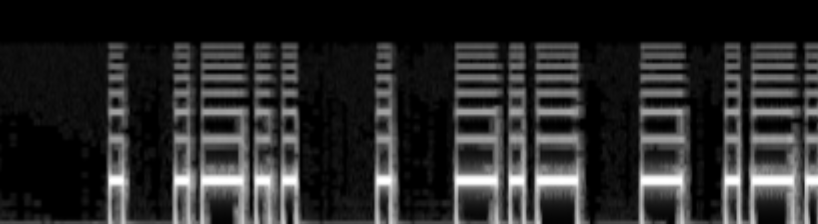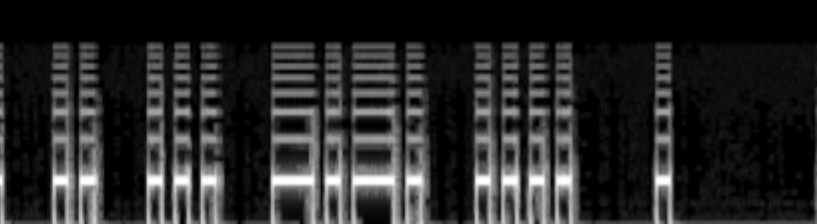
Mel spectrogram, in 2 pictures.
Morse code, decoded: ELEKTRISCHE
